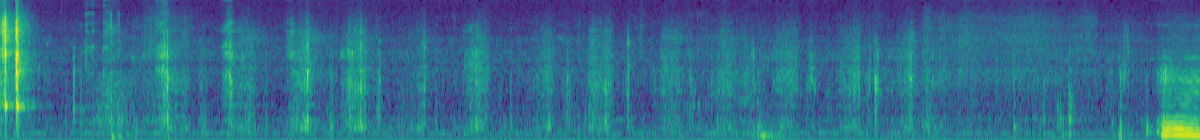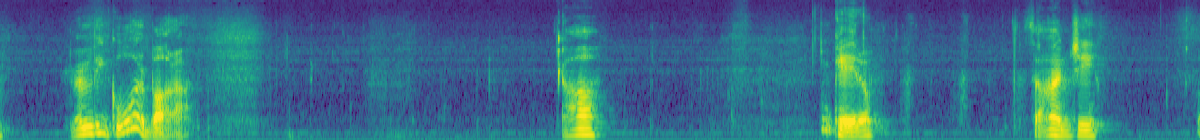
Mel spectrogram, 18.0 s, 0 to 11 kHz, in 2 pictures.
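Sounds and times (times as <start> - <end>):
teeth biting into and chewing an apple: 0.0 - 8.7
speech: 8.7 - 10.5, 13.2 - 13.6, 15.2 - 15.7, 16.7 - 17.3.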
